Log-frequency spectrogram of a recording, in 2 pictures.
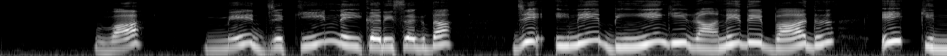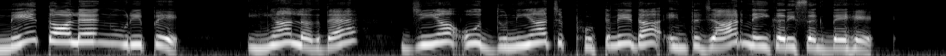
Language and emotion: Dogri, surprised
